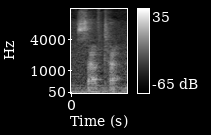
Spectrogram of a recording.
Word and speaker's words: Cavtat: visited a place called Sapat. I call it Kapat. It's it's it's spelled C A V T A T. So it looks like Kavat, but the guy from the local pronounced it Savat.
